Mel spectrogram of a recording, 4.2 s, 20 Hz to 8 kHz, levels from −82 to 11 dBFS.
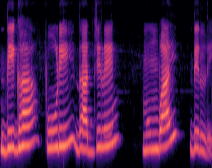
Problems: background sounds at intervals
